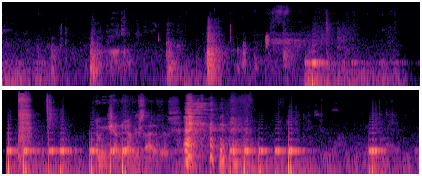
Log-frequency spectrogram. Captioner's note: laughter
